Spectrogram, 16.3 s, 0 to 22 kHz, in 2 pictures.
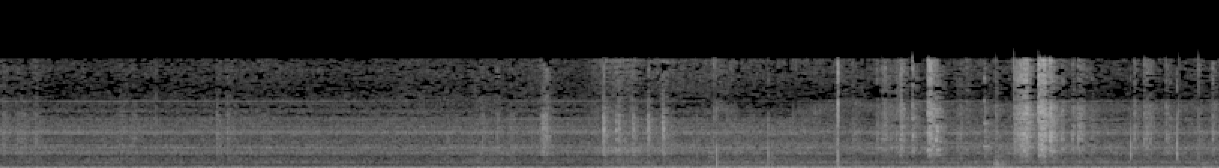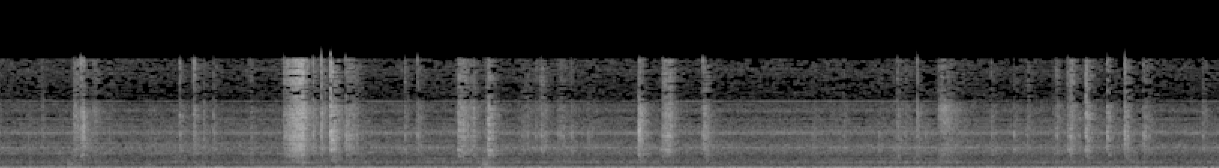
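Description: Škoda EJ575 electric train running, heard from on board: a steady low rumble, with sharp clicks and rattles from about four seconds in.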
